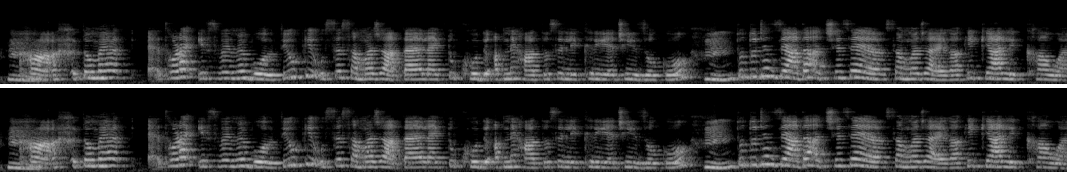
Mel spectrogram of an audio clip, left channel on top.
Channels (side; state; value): both; normal; correlation 0.84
